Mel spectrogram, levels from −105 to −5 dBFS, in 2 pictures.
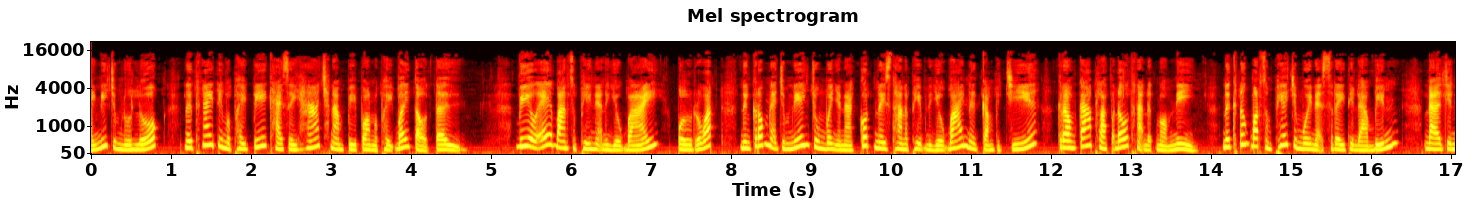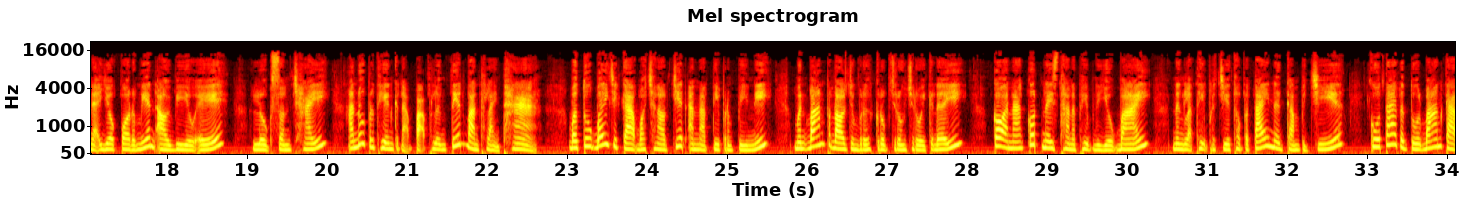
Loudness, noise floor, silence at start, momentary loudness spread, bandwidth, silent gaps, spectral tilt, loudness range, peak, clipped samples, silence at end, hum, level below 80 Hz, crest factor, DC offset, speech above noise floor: -27 LUFS; -52 dBFS; 0 s; 6 LU; 15 kHz; none; -5 dB/octave; 1 LU; -6 dBFS; under 0.1%; 0 s; none; -52 dBFS; 20 dB; under 0.1%; 25 dB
